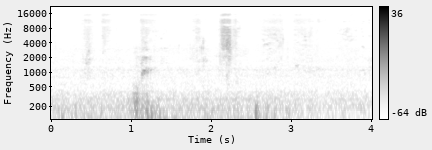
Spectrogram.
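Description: Faint, short hissing strokes of a trigger spray bottle and a detailing brush working tire dressing on a tire, a few separate bursts, with a brief squeak about a second in.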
